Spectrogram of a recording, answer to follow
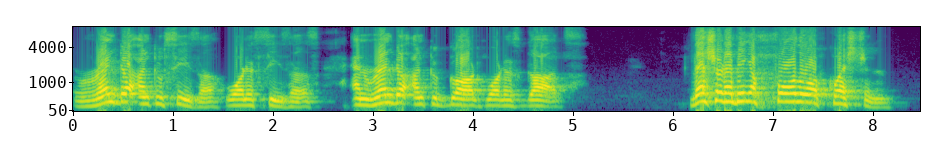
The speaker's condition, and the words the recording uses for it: Cleft palate. I had major speech impediments growing up. I still have them.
